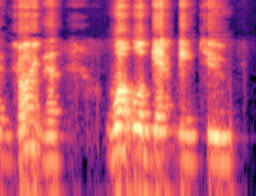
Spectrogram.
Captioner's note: chuckles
